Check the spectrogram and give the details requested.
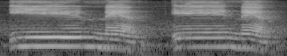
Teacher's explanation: Lembrando que esse I não é tão I e sim um E.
